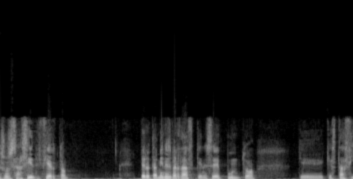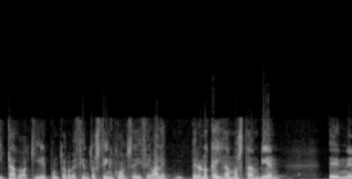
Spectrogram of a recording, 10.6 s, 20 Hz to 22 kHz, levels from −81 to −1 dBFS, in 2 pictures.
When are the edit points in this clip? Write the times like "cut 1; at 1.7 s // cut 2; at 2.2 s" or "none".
none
